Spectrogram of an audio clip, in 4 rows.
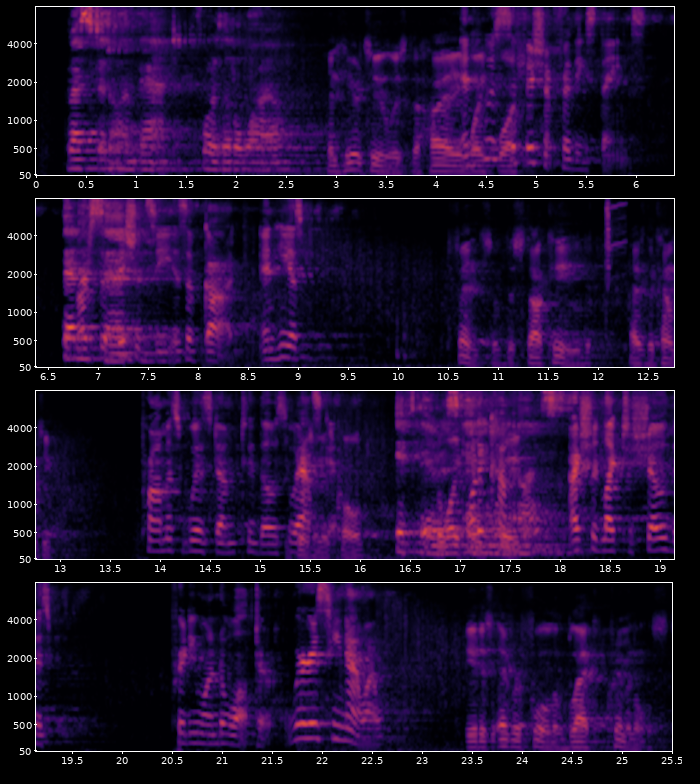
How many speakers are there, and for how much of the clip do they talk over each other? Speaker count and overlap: three, about 15%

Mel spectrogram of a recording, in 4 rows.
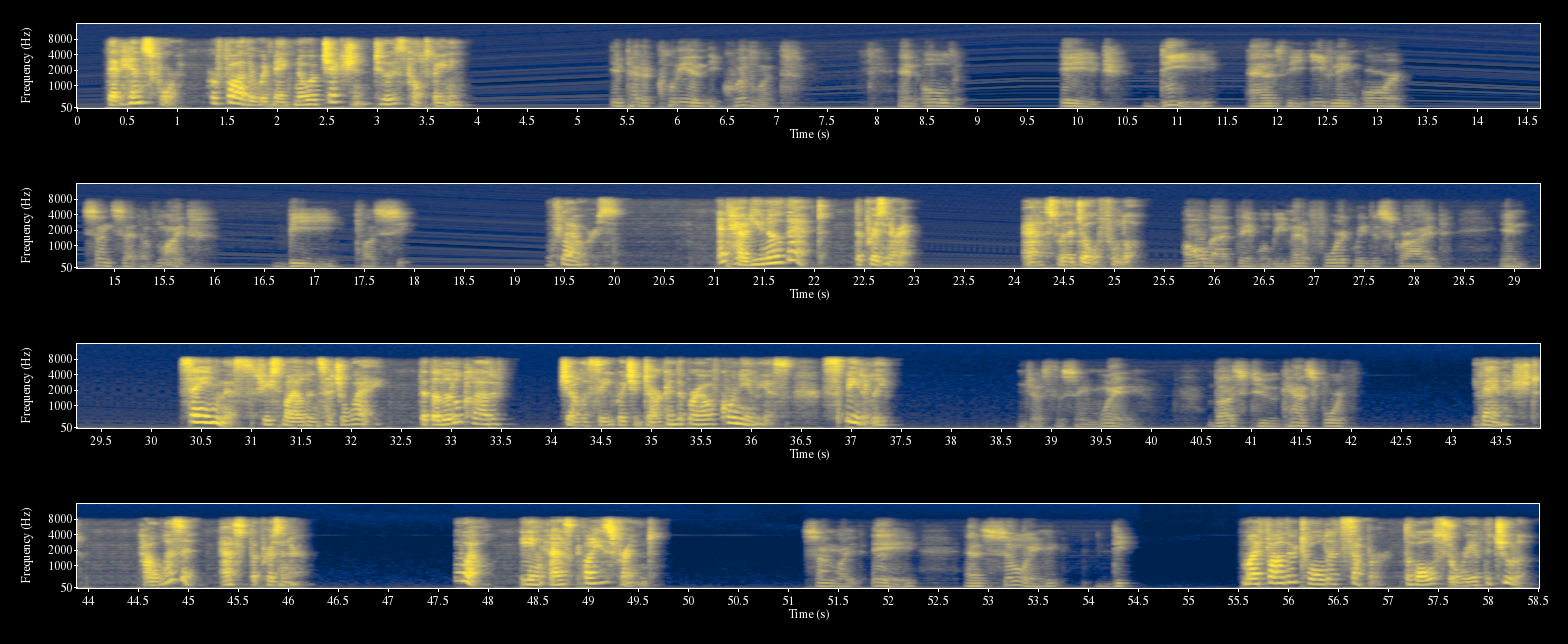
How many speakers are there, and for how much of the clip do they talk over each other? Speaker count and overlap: two, no overlap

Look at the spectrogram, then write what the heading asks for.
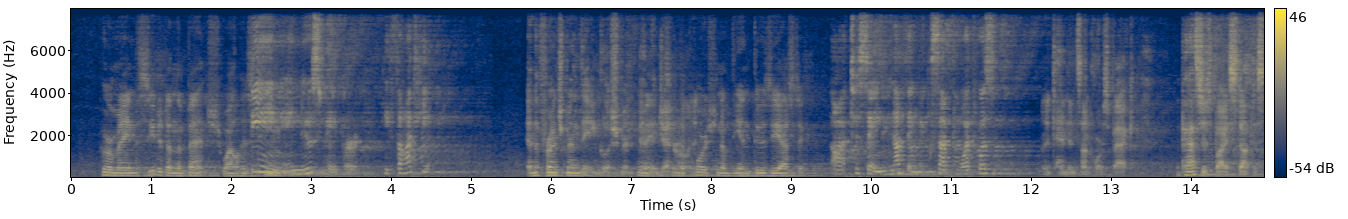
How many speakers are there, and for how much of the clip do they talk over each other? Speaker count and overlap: three, about 9%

